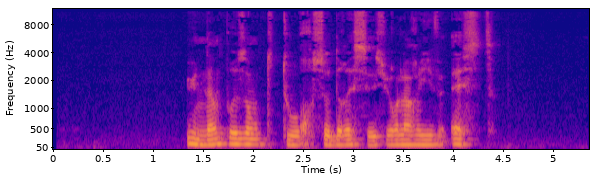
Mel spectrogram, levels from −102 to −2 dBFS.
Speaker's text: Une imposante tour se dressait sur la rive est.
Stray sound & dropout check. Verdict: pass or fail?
pass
